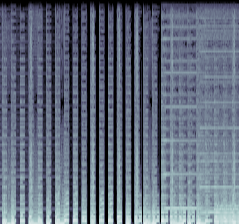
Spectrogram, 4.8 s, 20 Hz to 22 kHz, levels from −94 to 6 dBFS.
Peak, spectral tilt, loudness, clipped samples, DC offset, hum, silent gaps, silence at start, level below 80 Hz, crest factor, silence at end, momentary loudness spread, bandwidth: 0 dBFS; -5 dB/octave; -8 LUFS; 2%; under 0.1%; none; 1.76-1.81 s; 0.05 s; -16 dBFS; 8 dB; 0 s; 3 LU; over 20 kHz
